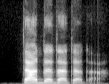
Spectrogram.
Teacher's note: In syllable timed languages, generally speaking, each syllable gets roughly the same amount of time, the same duration, like a steady beat.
